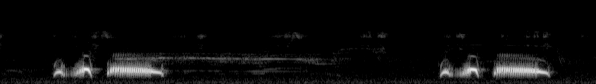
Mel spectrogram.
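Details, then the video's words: Twice-repeated fight call of a spotted dove in the 'giọng thổ' style, phrases about four seconds apart, each two short hoots and a prolonged throbbing coo. A faint high steady whistle runs between them. "cu gáy giọng thổ/ cu gáy thúc đấu căng lửa"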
